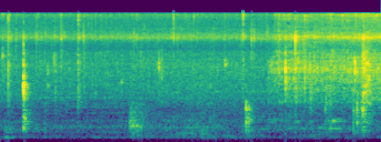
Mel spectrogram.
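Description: Onions and cumin frying in hot oil in a pan, sizzling quietly, with a few light knocks. About four seconds in, the sizzle grows louder as grated bottle gourd (lauki) is tipped into the hot oil.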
